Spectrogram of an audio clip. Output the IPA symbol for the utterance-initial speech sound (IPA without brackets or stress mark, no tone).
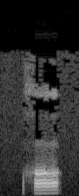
x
